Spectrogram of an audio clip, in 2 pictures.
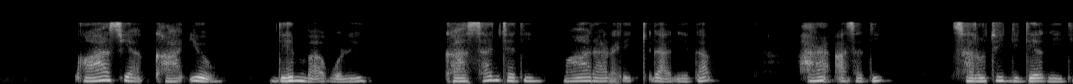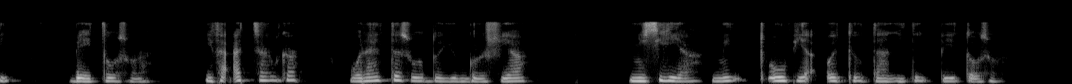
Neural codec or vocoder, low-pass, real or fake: codec, 24 kHz, 0.9 kbps, WavTokenizer, small release; 7.2 kHz; fake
